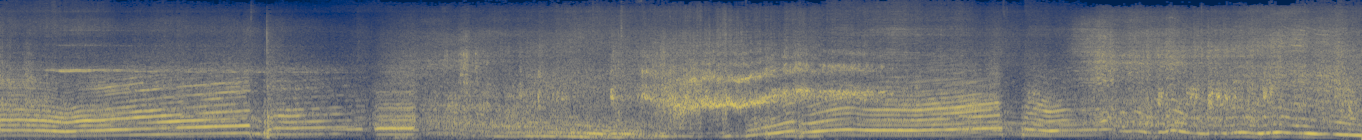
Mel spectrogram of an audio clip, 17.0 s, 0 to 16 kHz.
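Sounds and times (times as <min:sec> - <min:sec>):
car engine revving hard: 0:00.0 - 0:05.3, 0:09.2 - 0:17.0.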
